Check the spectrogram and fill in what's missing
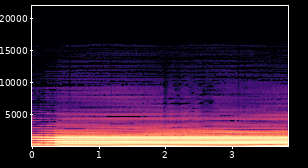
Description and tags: Canada Goose Expanded 1
A time expanded goose, sounds a little like a stringed instrument or some type of horn - weird!
canada-goose, time-expansion, bird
